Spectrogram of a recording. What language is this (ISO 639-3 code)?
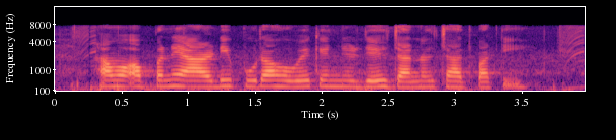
bho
